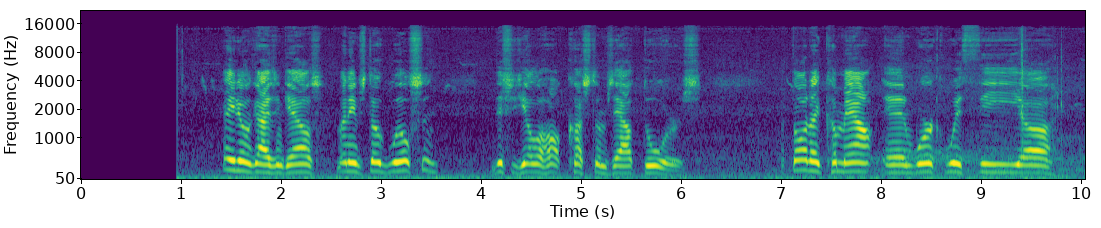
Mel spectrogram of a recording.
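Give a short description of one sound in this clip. A middle-aged man talks calmly and closely into a microphone outdoors.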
